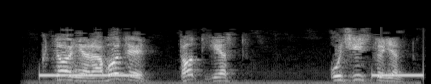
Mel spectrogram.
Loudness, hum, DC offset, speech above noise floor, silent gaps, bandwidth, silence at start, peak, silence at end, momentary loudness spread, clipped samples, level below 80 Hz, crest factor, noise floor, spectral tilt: -12 LUFS; 50 Hz at -40 dBFS; under 0.1%; 29 dB; none; 6 kHz; 0.4 s; 0 dBFS; 0.1 s; 9 LU; under 0.1%; -42 dBFS; 14 dB; -41 dBFS; -5.5 dB/octave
